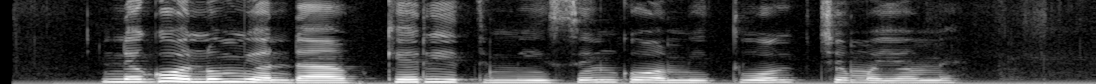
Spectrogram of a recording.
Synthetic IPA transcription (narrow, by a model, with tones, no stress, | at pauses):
ne˨ɡo˦˨nu˦mjɔ˨nda˨pke˦ɾi˦t̪mi˨sɪ˦ŋɡɔ˦˨mi˨t̪wo˦kt͡ʃe˦mɔ˨jɔ˦mɛ˦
